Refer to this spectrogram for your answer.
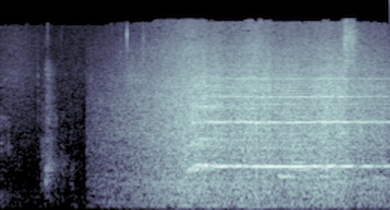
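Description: A Buenos Aires subway train on Line D rumbles loudly after a brief quiet start, its broad roar building steadily, then a high, steady metallic whine and squeal rising above the noise as it runs on.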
